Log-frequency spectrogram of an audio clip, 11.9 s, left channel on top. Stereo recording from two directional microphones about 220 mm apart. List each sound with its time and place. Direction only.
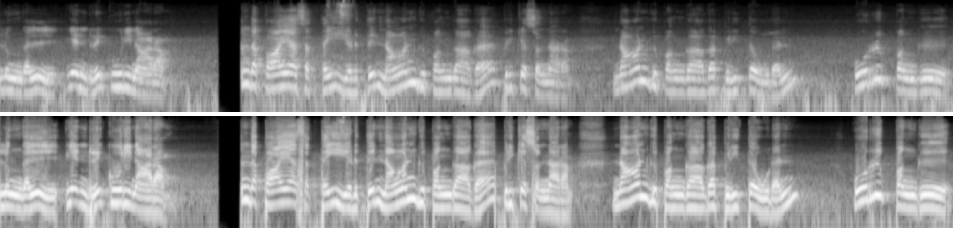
0.0 s speech: 50° right (ahead or behind)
